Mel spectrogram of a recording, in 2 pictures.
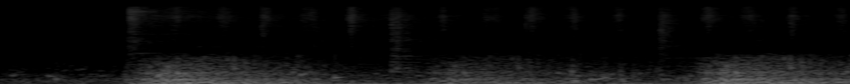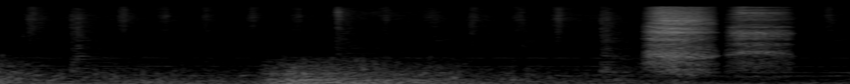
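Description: Water surges and rumbles in slow, muffled swells as a swimmer strokes underwater.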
